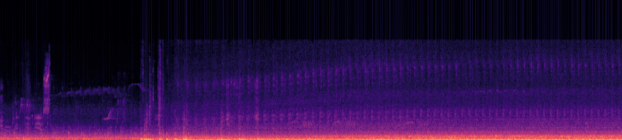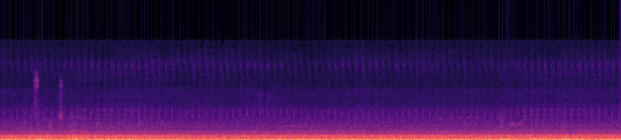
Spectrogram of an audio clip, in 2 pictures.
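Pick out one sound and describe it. Train wheels rumble and clack along the rails.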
